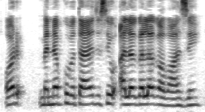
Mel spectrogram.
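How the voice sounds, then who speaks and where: A woman's voice: medium pitch, steady tone, brisk. A woman guest in an interview, telling a true ghost story in a vivid way and slipping English words into her Hindi. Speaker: podcast guest.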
